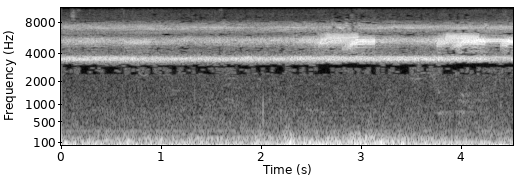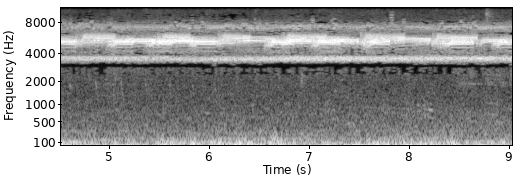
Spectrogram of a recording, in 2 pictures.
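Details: Night crickets chirping continuously, a dense high-pitched trill that swells slightly in the second half, pulsing in rapid beats, over a soft low background hum.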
